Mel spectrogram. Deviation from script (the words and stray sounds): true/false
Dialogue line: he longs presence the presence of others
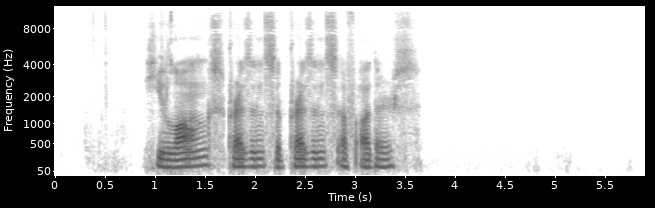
false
